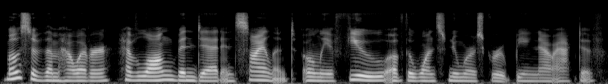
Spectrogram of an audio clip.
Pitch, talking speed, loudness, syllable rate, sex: 180 Hz, 205 wpm, -18 LUFS, 5.0 syllables/s, female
